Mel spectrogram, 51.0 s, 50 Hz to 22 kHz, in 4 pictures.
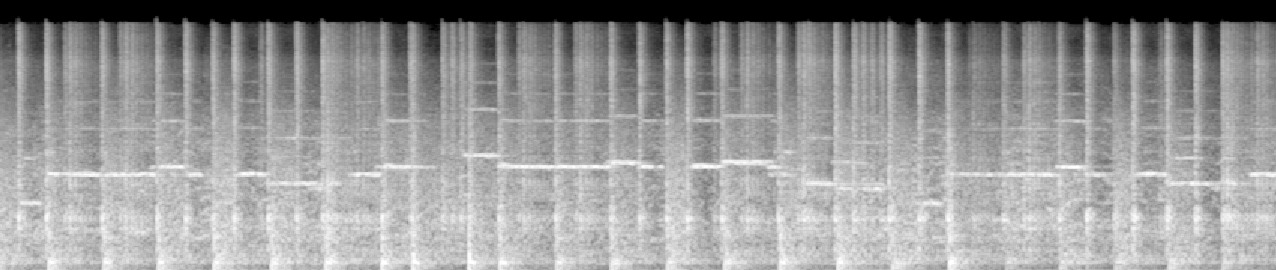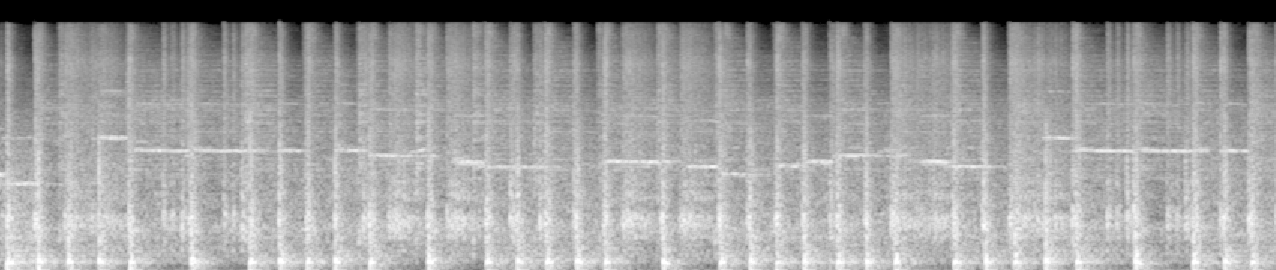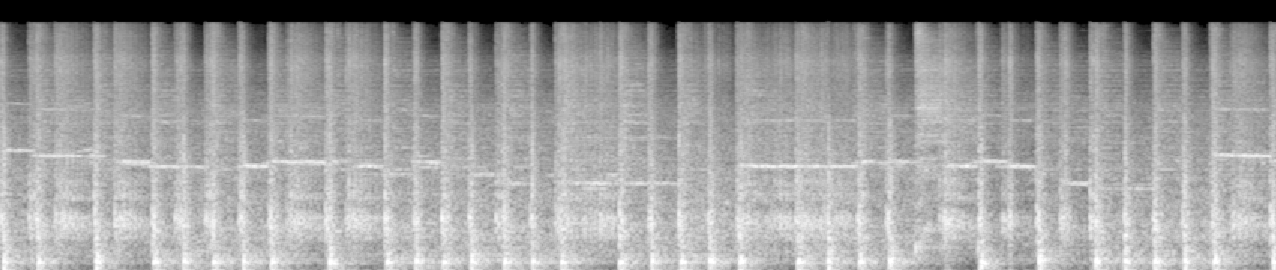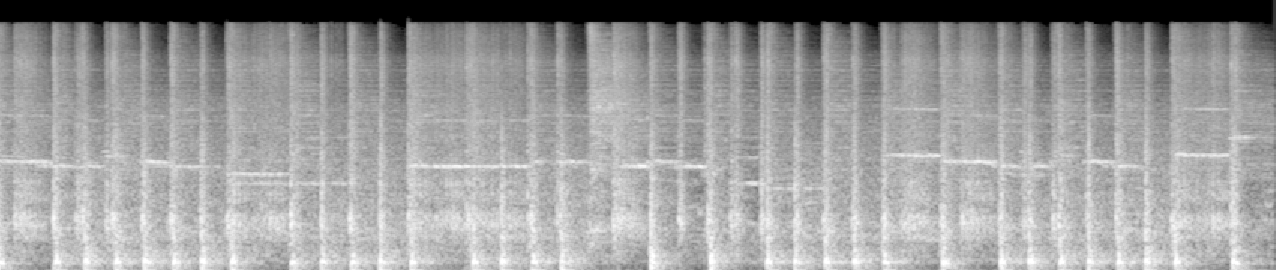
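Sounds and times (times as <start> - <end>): flute melody: 0.0 - 51.0
side drums: 0.0 - 51.0
crash cymbals: 34.6 - 35.5.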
